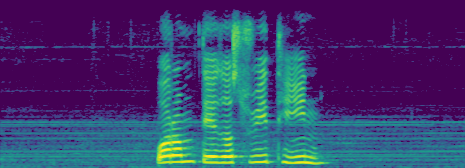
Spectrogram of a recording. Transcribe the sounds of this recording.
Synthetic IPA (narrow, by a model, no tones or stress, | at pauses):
pʌɾʌmt̪ed͡zʌswit̪ʰin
